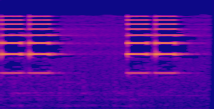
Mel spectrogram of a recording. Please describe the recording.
Old default tone for cell / mobile phone receiving a text / sms message.
Have fun :¬)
